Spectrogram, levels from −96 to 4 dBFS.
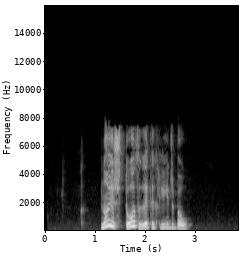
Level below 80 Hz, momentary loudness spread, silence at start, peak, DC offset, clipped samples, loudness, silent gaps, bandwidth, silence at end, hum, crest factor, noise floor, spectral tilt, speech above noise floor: -60 dBFS; 10 LU; 1.1 s; -2 dBFS; under 0.1%; under 0.1%; -16 LUFS; none; 7.8 kHz; 1.05 s; none; 16 dB; -73 dBFS; -4 dB/octave; 58 dB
